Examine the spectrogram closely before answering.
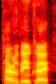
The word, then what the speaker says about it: Pernambuco: I always struggle to pronounce this. Pernambuco, is it? Yeah, Pernambuco, a place.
